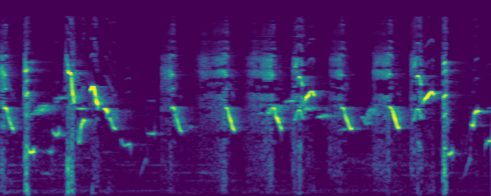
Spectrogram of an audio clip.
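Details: Samyong singing loudly and persistently, a dense string of bright whistled downslurs and sharp high clicks repeating with little pause.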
